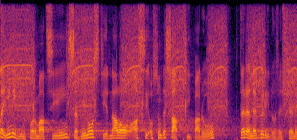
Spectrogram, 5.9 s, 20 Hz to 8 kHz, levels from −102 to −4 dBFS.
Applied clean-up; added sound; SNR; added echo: none; Tools; 11 dB; none.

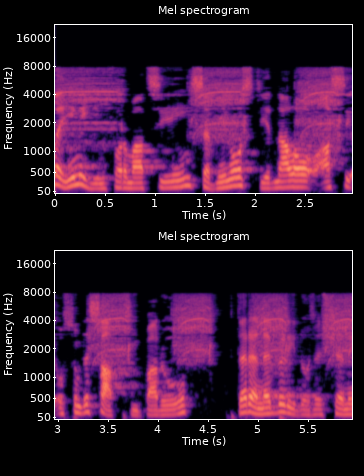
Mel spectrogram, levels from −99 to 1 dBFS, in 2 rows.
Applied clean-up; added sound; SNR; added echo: classical method Wiener filter.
